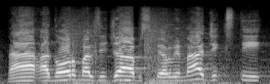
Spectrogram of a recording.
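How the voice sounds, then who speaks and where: A young man casting a video game match, joking with his co-caster and shouting at big plays. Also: high voice, normal speed, soft background music. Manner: joking banter, bursts into loud excitement on big plays. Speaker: esports caster. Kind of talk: play-by-play commentary.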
